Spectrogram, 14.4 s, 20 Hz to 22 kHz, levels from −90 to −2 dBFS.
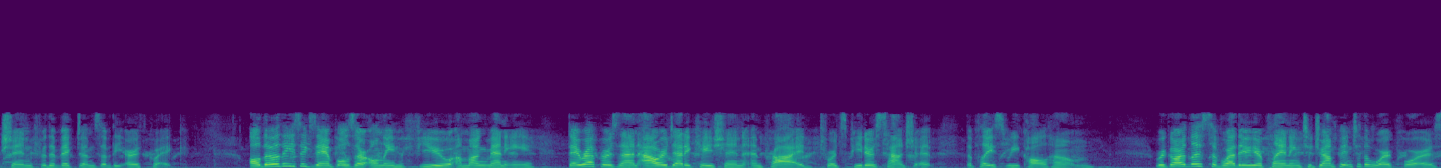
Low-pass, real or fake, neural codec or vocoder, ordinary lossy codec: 7.2 kHz; fake; vocoder, 22.05 kHz, 80 mel bands, WaveNeXt; MP3, 48 kbps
